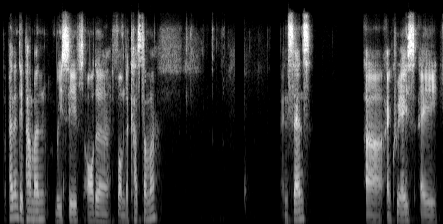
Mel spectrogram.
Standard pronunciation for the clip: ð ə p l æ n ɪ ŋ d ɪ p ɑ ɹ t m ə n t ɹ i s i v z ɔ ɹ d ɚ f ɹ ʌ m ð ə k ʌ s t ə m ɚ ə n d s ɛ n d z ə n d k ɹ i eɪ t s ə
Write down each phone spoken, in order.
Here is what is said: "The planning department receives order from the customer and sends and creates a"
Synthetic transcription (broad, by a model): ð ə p ɛ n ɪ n d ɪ p ɑ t m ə n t ɹ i s i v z ɔ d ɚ f ɹ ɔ m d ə k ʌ s t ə m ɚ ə n s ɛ n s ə n k ɹ i eɪ t s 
